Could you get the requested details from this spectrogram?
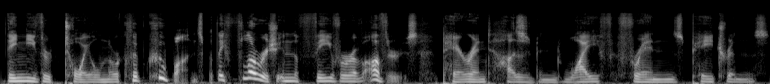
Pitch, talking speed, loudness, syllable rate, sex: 125 Hz, 140 wpm, -23 LUFS, 3.8 syllables/s, male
